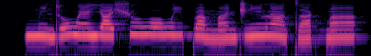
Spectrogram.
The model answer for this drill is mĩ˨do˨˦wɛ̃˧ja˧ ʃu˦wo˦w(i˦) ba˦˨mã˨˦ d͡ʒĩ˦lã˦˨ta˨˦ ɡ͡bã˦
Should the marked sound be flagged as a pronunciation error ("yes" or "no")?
no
